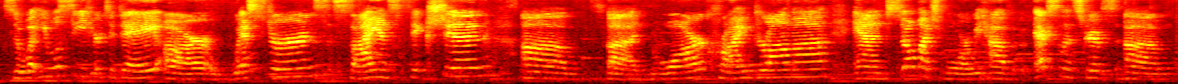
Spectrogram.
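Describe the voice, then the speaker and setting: A woman's voice: fairly high pitch, slow pace, pushed and bright, far from the mic. Chatty woman instructor in an echoey room. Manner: chatty and upbeat, with many fillers. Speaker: class instructor welcoming an audience. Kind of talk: live stage welcome and announcements. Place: community center performance room.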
